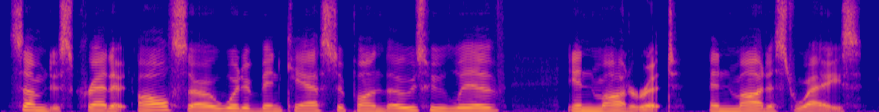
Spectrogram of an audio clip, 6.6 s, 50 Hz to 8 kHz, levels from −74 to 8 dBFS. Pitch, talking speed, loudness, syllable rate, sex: 185 Hz, 145 wpm, -19 LUFS, 4.3 syllables/s, female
